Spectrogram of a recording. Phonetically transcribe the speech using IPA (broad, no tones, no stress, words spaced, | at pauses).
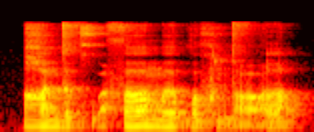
ʁəndəkʷʰɑ̰θʌː məːɡʷɑxʷndɑ̰l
